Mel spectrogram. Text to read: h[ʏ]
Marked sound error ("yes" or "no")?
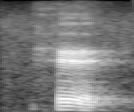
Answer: no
